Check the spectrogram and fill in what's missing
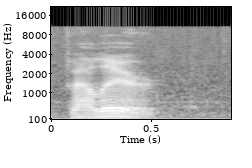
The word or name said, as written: valere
